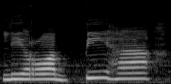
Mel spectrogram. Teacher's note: رو کو پر کر کے موٹا کر کے پڑھا جائے گا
